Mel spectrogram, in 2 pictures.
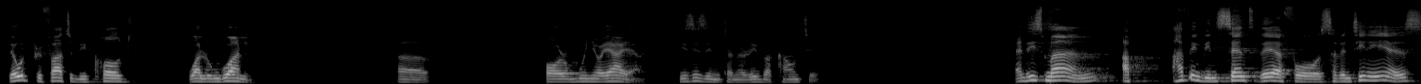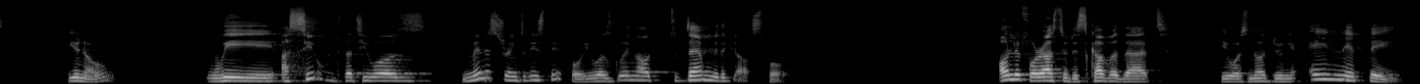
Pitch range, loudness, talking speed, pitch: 135-185 Hz, -32 LUFS, 120 wpm, 150 Hz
